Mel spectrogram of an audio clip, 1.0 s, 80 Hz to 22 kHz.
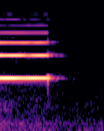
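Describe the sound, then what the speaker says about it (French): Mini drone remote controller, a Virhuck Volar-360, emits a single high electronic beep lasting about half a second as it pairs, then cuts off, leaving quiet room tone. "Vous avez entendu le bip. Là, ça veut dire qu'il a appairé."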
